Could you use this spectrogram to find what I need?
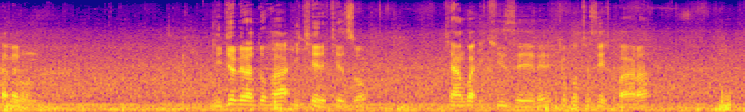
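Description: A man speaks loudly to a group outdoors.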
